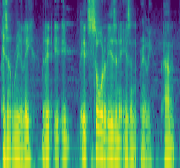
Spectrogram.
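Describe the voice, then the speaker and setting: A man's voice: lowish voice, brisk, a little mellow, slightly rough, faint music behind. A man hosting his podcast in casual, rambling talk, full of fillers and restarts, sounding nasal while getting over an illness. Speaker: podcast host. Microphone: desk microphone.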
